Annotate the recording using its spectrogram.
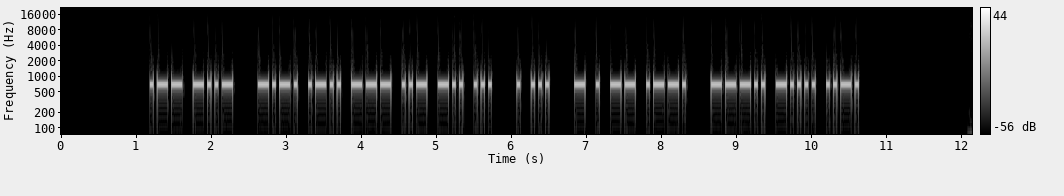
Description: Morse code, heard as a keyed tone, about 25 wpm, 700 Hz. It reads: WX CLOUDS ES TEMP 86F
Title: Practice QSO - Exchange 2 - Info - 25wpm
